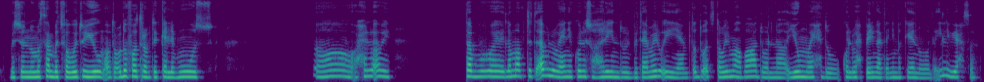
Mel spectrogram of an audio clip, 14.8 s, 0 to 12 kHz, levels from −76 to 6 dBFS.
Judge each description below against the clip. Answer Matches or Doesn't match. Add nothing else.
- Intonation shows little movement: Matches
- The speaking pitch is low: Doesn't match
